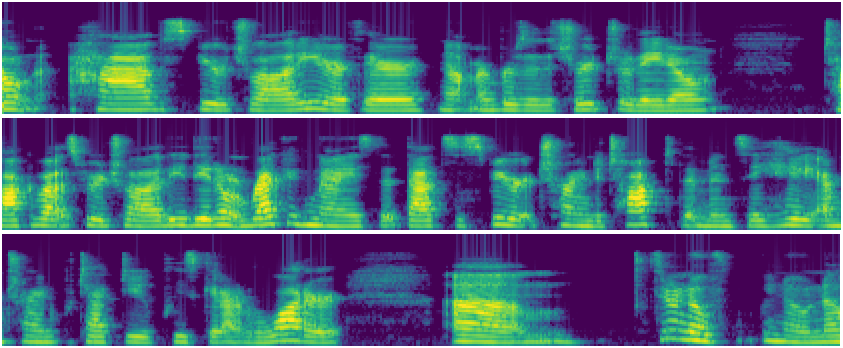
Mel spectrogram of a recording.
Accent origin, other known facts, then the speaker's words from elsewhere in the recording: Hawaii, United States; moved away; I grew up in Hawaii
